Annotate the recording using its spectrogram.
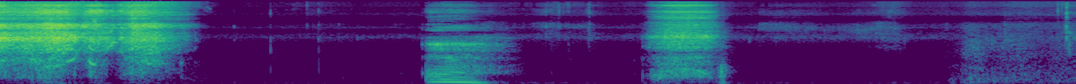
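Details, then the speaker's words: Morning sneezing right after waking, male: a loud explosive sneeze followed by two shorter sneeze-like bursts with a sharp inhale; a bout of repeated sneezing. "hey hey I got the sneezes today woke up so Sneezy"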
